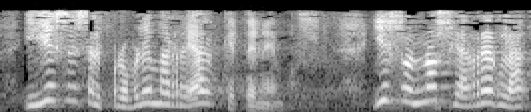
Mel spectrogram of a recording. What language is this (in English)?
Spanish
